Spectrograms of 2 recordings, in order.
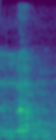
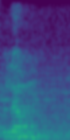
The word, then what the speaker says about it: लम: बीज मंत्र लम एल ए एम लम लम के उच्चारण के साथ पृथ्वी तत्व से आने वाली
